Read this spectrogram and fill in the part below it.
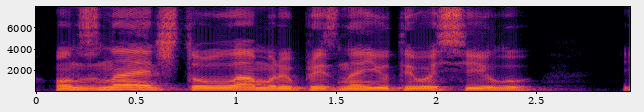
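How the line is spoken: Shout. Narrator (Russian): И он крикнул еще

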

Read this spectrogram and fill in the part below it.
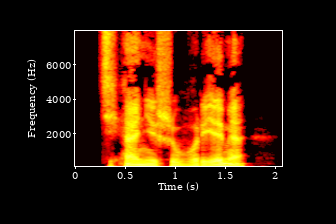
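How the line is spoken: Skeptical snort. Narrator (Russian): хмыкнул собеседник

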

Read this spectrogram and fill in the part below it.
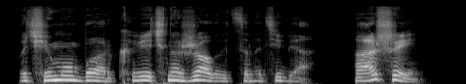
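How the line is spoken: Grumble. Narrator (Russian): проворчал Заури

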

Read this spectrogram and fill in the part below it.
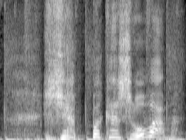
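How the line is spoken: Indistinct rasping rat. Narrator (Russian): Невнятно прохрипела белая крыса

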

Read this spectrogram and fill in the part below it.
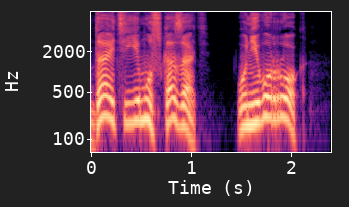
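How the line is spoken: Shouting. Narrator (Russian): Ральф крикнул

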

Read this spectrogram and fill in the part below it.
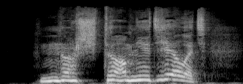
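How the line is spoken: Trembling, bleating question. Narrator (Russian): дрожащим голосом спросил, проблеял Росос

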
